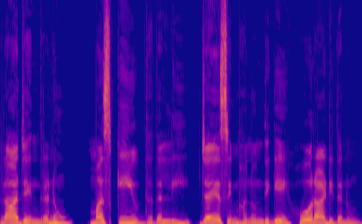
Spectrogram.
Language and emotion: Kannada, neutral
